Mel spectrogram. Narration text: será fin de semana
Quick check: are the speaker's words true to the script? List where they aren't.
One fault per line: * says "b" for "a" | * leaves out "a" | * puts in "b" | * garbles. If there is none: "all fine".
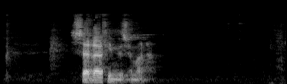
all fine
